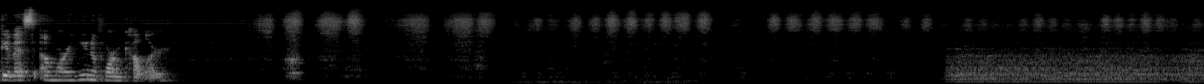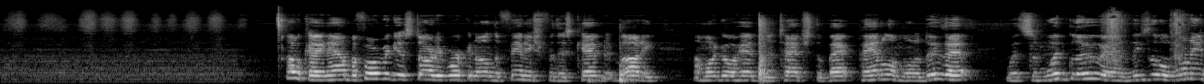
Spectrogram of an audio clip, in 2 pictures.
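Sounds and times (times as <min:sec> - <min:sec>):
paintbrush swishing on wood: 0:02.6 - 0:14.6, 0:23.0 - 0:24.0.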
